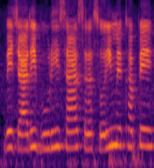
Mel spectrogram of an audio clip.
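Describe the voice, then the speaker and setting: A woman voicing a meddling, sharp-tongued older neighbor aunt who scolds and taunts in a storybook tale. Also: sits high, little pitch movement, a little slow, slight background noise. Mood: scolding.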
